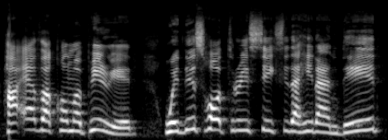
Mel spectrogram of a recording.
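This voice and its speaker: A woman's voice: high voice, normal speed. A woman giving casual reaction commentary on a reality TV show, emphatic and preachy, repeating her points and talking straight to her listeners. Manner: animated, talks straight to her audience.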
